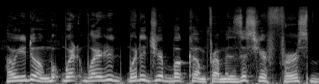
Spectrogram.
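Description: A man hosting a talk show, interviewing guests in a friendly, slightly halting way. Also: fairly high pitch, dry recording. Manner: friendly, conversational, a bit halting. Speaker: host.

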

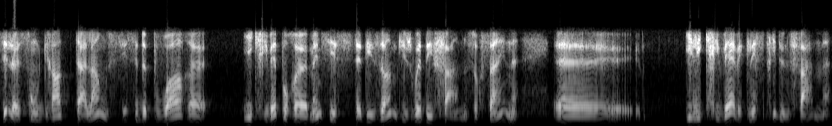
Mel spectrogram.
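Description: A man's voice: mid-range voice, a little slow, slightly rough. A Québécois man speaking as a guest over a tinny phone line, his voice thin and narrow. He talks in a mid-range voice and gropes for words, restarting phrases and filling gaps with "euh" and "tu sais" as he explains his thinking. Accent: Québécois French. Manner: thoughtful, rambling with many restarts and fillers. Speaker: theatre director, guest. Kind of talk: radio interview.

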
